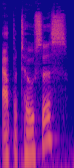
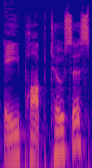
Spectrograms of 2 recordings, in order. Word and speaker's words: apoptosis: the word that says apoptosis but whenever you see a PTO it's pronounced to' so it's a PO ptosis or apatow --ss so you don't say the P the cancer cells that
